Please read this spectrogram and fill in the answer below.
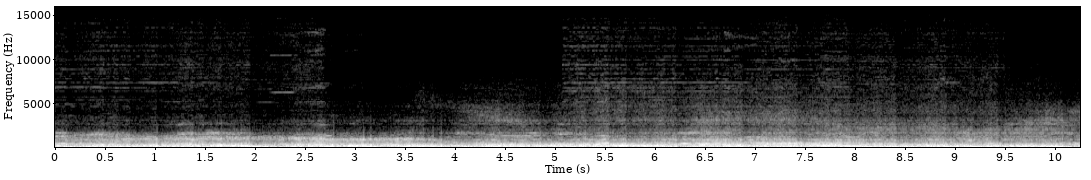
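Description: Live industrial electronic drone music played on synthesizers: a thick, steady low drone with a dense noisy texture layered over it, holding at an even level with no beat.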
